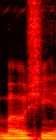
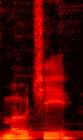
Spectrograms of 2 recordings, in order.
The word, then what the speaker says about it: mochi: know nothing John cobot he really wants to call it Moshi instead of Mochi doesn't want to pronounce that CH I think this is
